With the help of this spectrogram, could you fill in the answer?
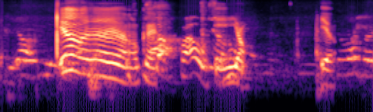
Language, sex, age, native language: Icelandic, male, 18-19, Icelandic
